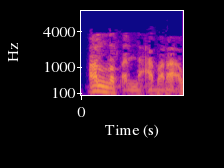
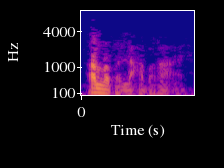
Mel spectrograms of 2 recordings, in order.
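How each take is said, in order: First: الله طلع براءة at full voice, stress on الله; emphatic repeat. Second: الله طلع براءة said low and hushed; hushed, almost to himself; hushed first statement. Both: Shown as a demonstration. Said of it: "repeated for emphasis".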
